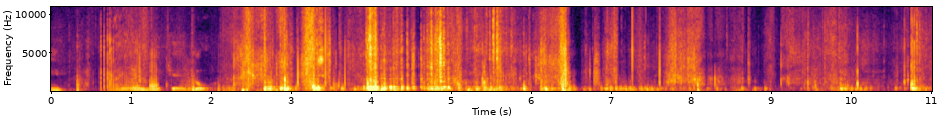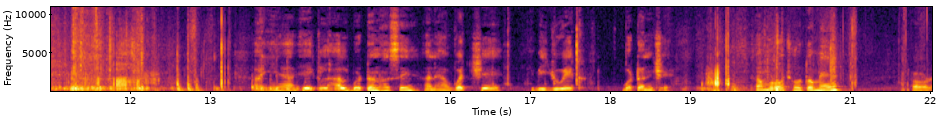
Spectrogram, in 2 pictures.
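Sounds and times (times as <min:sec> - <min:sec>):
rustling and crinkling of bags: 0:00.1 - 0:14.0
items knocking: 0:00.3 - 0:14.0.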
